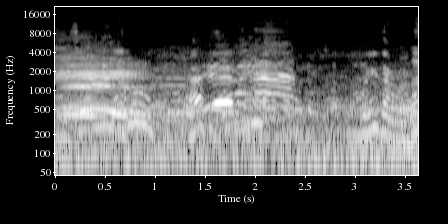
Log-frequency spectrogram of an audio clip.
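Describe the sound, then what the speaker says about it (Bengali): A Sahiwal bull calf moos at a busy cattle market in Dinajpur, a couple of drawn-out bellowing calls rising over crowd chatter and people talking nearby. "এই গরুটা আমরা দেখছিলাম, দেখাশোনা চলছে।"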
